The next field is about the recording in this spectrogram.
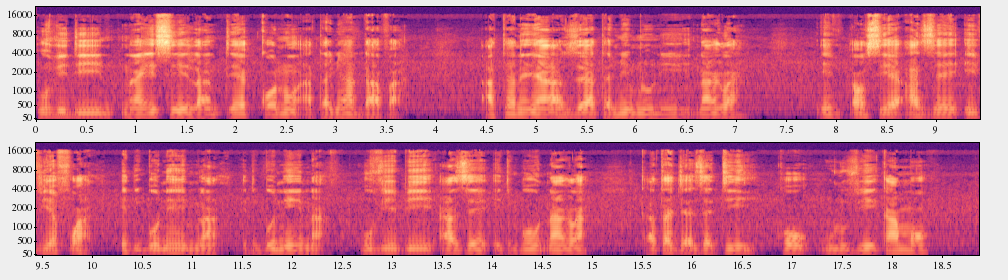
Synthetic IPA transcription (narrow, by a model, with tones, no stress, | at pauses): wu˦vi˦dɪ˦nã˨jɪ˦sɪ˦la˨˦n̩˦tɪ˨˦ɛ˦kɔ˨nʊ̃˦a̰˨ta˨mĩ˨˦a˦da˨va̰˨ | a̰˨ta˨nɪ˨a˦zɛ˦a˨ta˨mĩ˦e˦mlo˨ni˨nã˦ɣla˦˨ | ɔ˦sɪ˦ɛ˦ʔa˦zɛ˦e˦vi˦ɛ˦fʊ˦a̰˨ | e˨di˨ɡ͡bo˦nɪ̃˦˨mlã˨ | e˨di˨ɡ͡bo˦nɪ̃˦˨nã̰˨ | wu˦vi˦e˦bi˦a̰˦zɛ˦ʔe˨di˨ɡ͡bo˦nʔã˦ɣla˦ | ka˦ta˦d͡ʒɛ˨zɛ˨ti˦ | kʊ˦wu˦lu˨vi˦e˦ka˨mɔ̃˨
